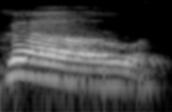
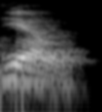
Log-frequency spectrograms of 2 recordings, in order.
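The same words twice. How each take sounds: First: The vowel is long, shaped by the R. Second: The vowel is short, without the R sound. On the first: The speaker calls it right. "The letter R makes this a long sound" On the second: The speaker calls it wrong. "not girl"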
